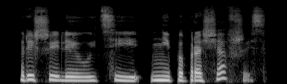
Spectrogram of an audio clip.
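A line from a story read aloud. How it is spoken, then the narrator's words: Calm question. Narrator (Russian): спокойно поинтересовался он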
